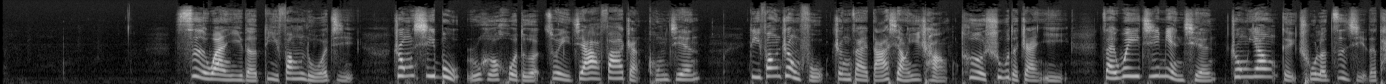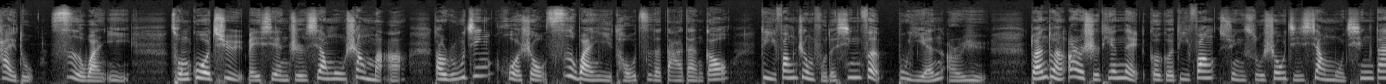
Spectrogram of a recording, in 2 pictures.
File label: chinese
